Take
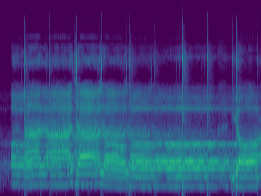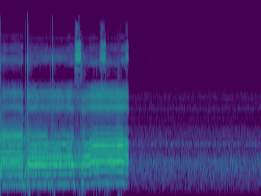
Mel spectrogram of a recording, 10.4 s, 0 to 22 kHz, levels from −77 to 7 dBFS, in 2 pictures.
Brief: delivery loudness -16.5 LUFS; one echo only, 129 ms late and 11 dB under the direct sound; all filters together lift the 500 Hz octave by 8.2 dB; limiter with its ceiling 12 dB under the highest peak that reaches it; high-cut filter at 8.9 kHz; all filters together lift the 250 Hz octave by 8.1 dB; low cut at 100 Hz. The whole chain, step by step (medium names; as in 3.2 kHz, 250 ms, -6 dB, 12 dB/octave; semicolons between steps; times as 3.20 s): high-pass 100 Hz; low-pass 8.9 kHz; peaking EQ 250 Hz +8 dB; peaking EQ 500 Hz +8.5 dB; peak limiter -20 dBFS; delay 129 ms -11 dB; trim +11 dB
